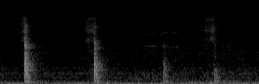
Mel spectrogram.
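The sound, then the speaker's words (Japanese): Knife chopping peeled ginger into thin strips on a board: four separate crisp cutting strokes spaced unevenly, the first two louder and the last two softer, with no talk. “薄くスライスしたニンニク、生姜を端から細切りにしていきます。”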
